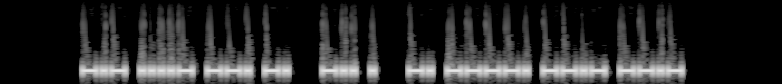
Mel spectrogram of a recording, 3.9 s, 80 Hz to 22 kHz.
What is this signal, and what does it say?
Morse code, heard as a keyed tone, about 45 wpm, 700 Hz. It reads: K4GN DE N9QQ
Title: USA Callsign DE Callsign - 4 Characters - 50wpm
